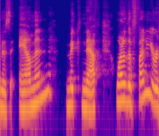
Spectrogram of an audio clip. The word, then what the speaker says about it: Ammon: His name is Ammon McNe.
